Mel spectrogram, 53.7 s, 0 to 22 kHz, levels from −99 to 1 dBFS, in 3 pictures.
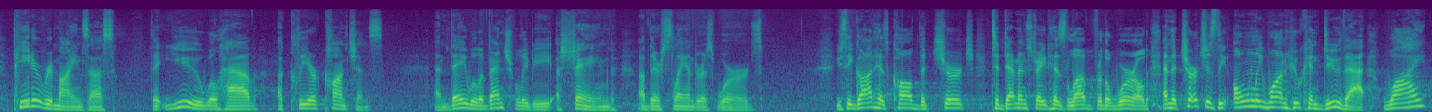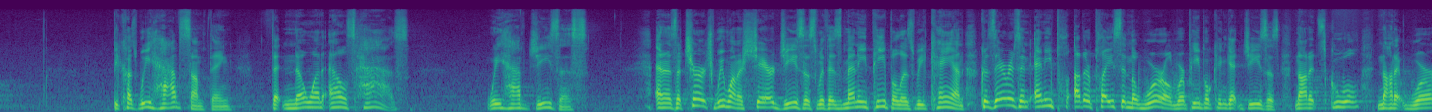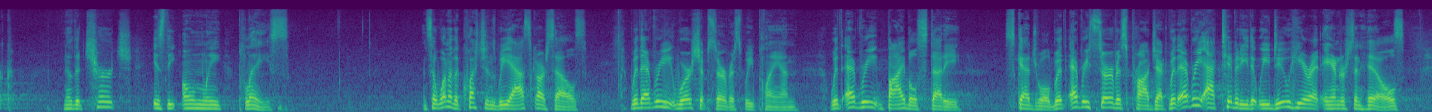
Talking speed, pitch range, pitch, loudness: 150 wpm, 115-165 Hz, 140 Hz, -22 LUFS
